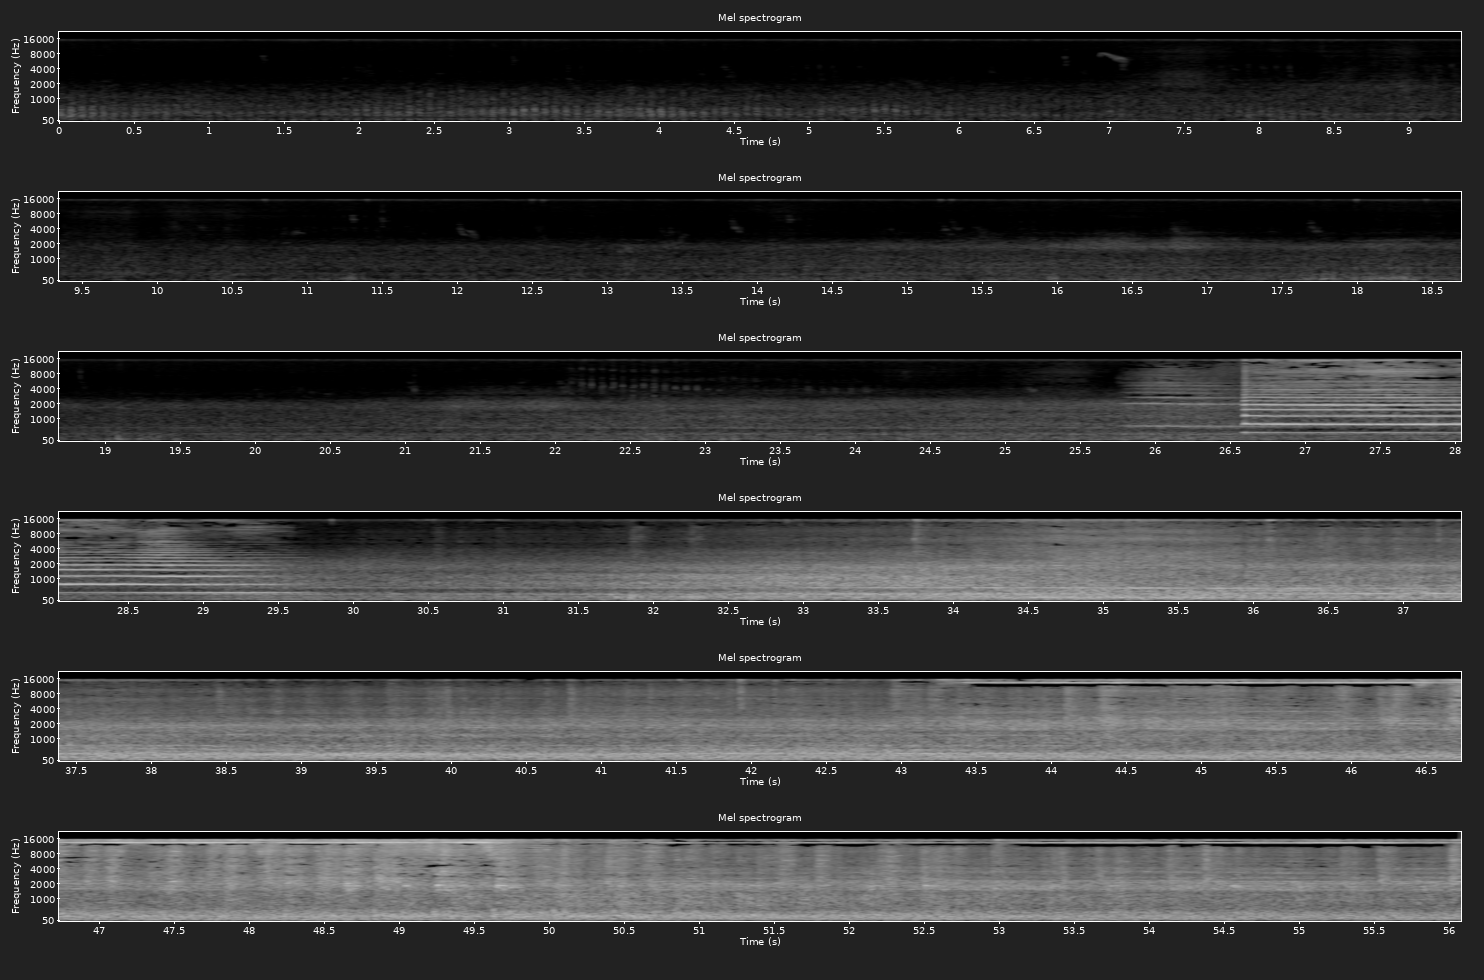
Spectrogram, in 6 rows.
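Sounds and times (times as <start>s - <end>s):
locomotive horn blast: 25.8s - 30.0s
train wheels clicking over rail joints: 29.8s - 56.0s.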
